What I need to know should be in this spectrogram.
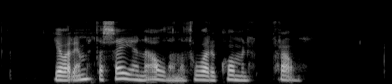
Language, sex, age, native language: Icelandic, female, 30-39, Icelandic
